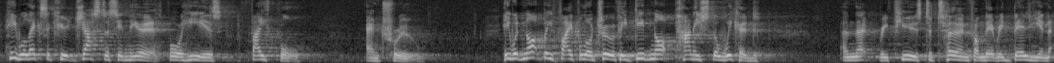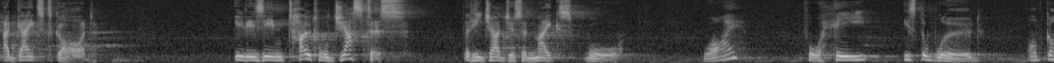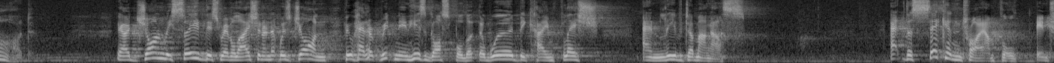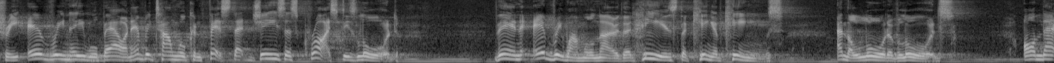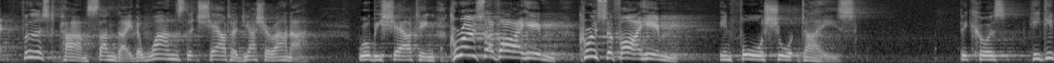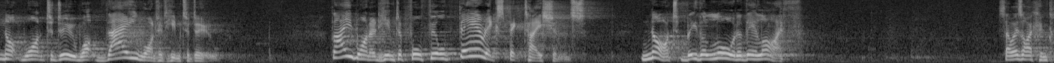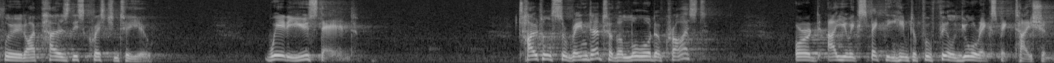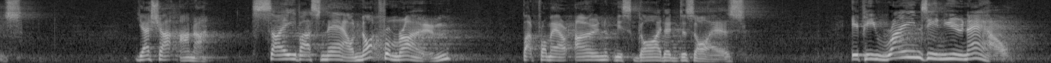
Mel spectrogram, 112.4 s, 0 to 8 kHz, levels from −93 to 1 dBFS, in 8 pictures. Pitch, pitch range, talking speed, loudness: 175 Hz, 145-205 Hz, 115 wpm, -29 LUFS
